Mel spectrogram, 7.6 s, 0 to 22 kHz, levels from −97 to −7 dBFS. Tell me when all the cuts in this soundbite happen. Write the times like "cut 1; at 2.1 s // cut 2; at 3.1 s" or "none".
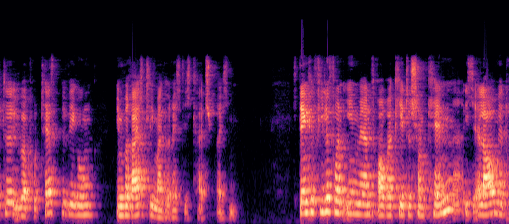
none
